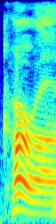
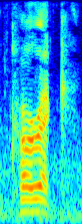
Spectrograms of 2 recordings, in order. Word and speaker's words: currach: probably 32 different pronunciations even the word Kura or Couric has got different pronunciations depending on where you are in the country but the old island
